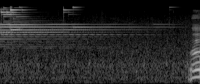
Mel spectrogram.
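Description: Chime-like shimmer sound effect marking a wavy dream transition into a flashback: a quick run of high ringing tones that fades away slowly over about a second and a half. Right at the end a cartoon burp begins.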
